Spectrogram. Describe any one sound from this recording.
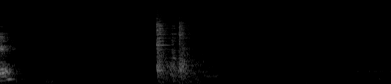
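A metal pot clanks.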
